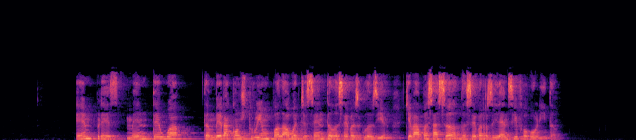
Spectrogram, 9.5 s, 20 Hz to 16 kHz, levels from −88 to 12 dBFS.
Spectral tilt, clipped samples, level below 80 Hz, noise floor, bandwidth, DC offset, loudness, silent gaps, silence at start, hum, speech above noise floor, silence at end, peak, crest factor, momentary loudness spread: -3 dB/octave; under 0.1%; -58 dBFS; -82 dBFS; 8.4 kHz; under 0.1%; -17 LUFS; none; 1.15 s; none; 64 dB; 1.15 s; 0 dBFS; 18 dB; 9 LU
